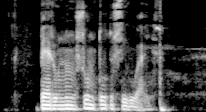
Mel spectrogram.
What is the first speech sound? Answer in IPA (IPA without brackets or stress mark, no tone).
p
